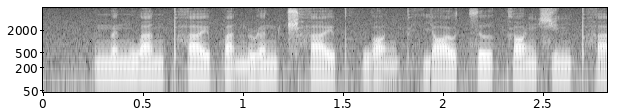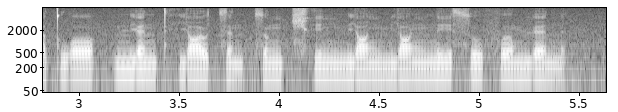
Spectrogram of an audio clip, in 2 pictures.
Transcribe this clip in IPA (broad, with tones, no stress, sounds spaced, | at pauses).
n̪ ə˧˥ n w a˧˥ n pʰ a˧˥ ɪ̯ p a̰˨˩ n ɻ ə˥˩ n ʈ͡ʂʰ a˧˥ ɪ̯ pʰ w ɑ̰˨˩ ŋ pʰ j ɑ˧˥ ʊ̯ t͡s ɹ̩˥ k ɑ˥ ŋ ɕ i˥ ŋ pʰ ä˧˥ t̪ w ɔ˥ | n̪ j ɛ˥˩ n t̪ʰ j ɑ˧˥ ʊ̯ t͡s ə̰˨˩ n t͡s ʊ˥ ŋ t͡ɕʰ i˥˧ ŋ n̪ j ɑ˥˩ ŋ m j ɑ˥ ŋ n̪ i˥ s u˥˩ f ɤ˥ m ɥ ɛ˥˩ n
